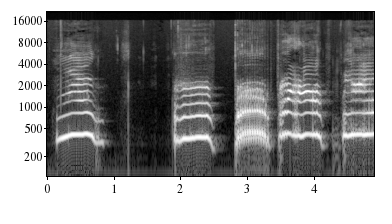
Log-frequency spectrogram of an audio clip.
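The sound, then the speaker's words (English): A person mimics a cat, imagining Bill Cosby as a cat, with a series of five drawn-out, nasal meows and yowls, each about half a second long, separated by short pauses. The voice is loud. “He's been transformed into a feline.”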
